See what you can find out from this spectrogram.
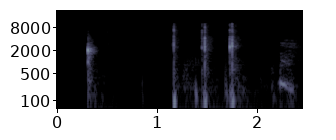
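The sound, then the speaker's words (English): Finger snaps, four crisp dry clicks: one on its own, then after a pause three in quick succession, faint and isolated against near silence. “When I snap my fingers, you will wake up feeling like the great new person you are.”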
